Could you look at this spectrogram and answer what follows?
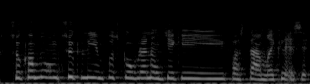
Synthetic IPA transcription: sɒ̽kʰɒ̽moŋsyɡ̥lənjemfʁɑsɡ̥o̝ːlænɔd̥ieɡ̥ifɶɐsd̥əɑ̈nd̥ʁɐkʰlæsə

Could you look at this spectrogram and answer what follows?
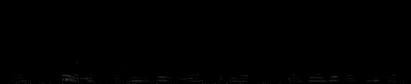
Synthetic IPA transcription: ʔɒ̽jɑ̈ɪsɡ̥ʁḭʊ̰ɐʁeɡ̥̚d̥iɡ̥æɐnəmelyð̞̰ˠiøːɐnæsɒmemeæhøːɐlyðˠb̥ɔ̽ʊsɑ̈mt͡sʰið̰ˠi

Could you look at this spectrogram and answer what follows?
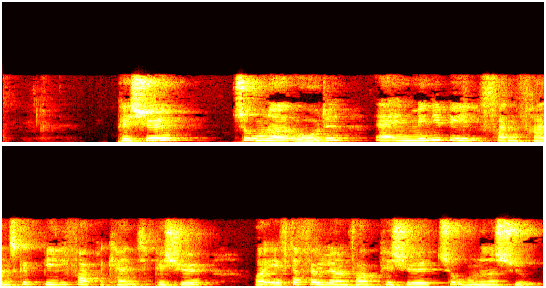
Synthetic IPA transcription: pʰeɕø | t͡sʰo̝̰ːhunɐð̞ˠɔ̽ːd̥ə | æɐe̝nminib̥ḭːlfʁɑ̈d̥enfʁɑnsɡ̥əb̥ḭːlfæ̈b̥ʁikʰæn̰d̥pʰe̝ɕø | ɒ̽ʔefd̥ɐføl̰jɐːnfɒ̽pʰe̝ɕøt͡sʰo̝̰ːɦunɐð̞ˠɒ̽syʊ̰

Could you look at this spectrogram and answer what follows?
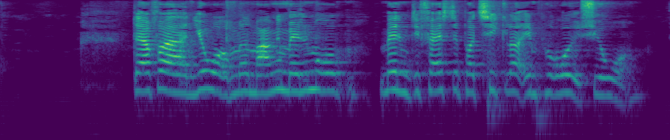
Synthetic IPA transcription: d̥æɐfɒ̽æɐe̝njo̝̰ːɐ̰meðˠmɑ̈ŋəmelm̩ʁɔ̽m̰ | mel̰m̩d̥ifæsd̥əpʰɑ̈t͡sʰiɡ̥lɐe̝npʰɒ̽ʁyðˠsjo̝̰ɐ̰

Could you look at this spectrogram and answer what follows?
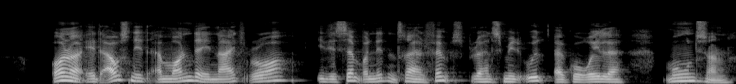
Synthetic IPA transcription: ʔɔ̽n̰ɐʔe̝d̥ɑ̈ʊsnid̥æmɒ̽nd̥ɛɪnɑ̈ɪ̰d̥ʁɔ | id̥e̝sem̰b̥ɐne̝d̥n̩t͡sʰʁɛ̰ːɐhælfem̰sb̥le̝hænsmid̥uð̞̰ˠæɡ̥o̝ʁilæmoːnsɒn

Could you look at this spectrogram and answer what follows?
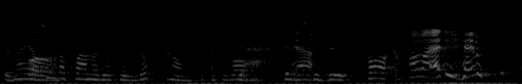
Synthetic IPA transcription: jnaɪjat͡sʰeŋɡ̥ɐɒ̽sb̥ɑ̈ːnɒd̥e̝ɒɐsɒilɔ̽fd̥hɑ̈ʊn̩sɒnælsəʋɒd̥ejæed̥ʋið̰ˠdˠʋɒʋɒæɐd̥ihen

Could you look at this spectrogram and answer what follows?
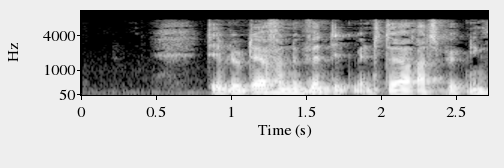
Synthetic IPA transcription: d̥e̝b̥le̝ʊd̥æɐ̰fɒ̽nøðˠʋen̰d̥id̥meensd̥ɶɐʁad̥sb̥yɡ̥̚ne̝ŋ

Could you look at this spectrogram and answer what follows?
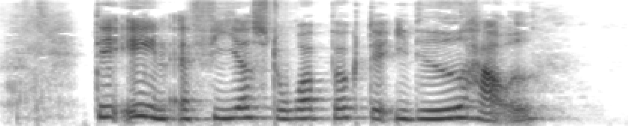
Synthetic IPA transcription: d̥e̝æɐʔe̝̰næfiːɐsd̥o̝ːɐb̥ɔ̽ɡ̥d̥əʔiʋið̩ˠəɦɑ̈ʊ̰ð̩ˠ

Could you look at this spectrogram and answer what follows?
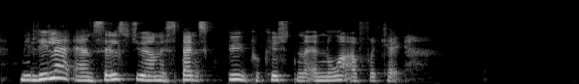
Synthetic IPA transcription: mililæʔæɐe̝nselsd̥yɐnəsb̥æn̰sɡ̥̚b̥y̰ːpʰɒ̽kʰøsd̥n̩æno̝ɐʔɑ̈fʁikʰɛ

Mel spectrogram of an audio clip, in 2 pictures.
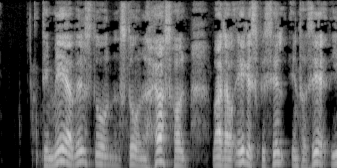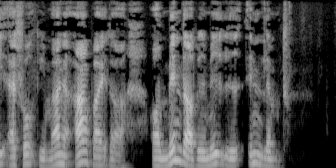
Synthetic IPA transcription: d̥e̝me̝ːɐʋelsd̥ɔ̰sd̥ɔ̰ːnəhɶɐshɒ̽l̰ʋɑ̈d̥ɒʊʔe̝ɡ̥əsb̥e̝siel̰d̥e̝nd̥ʁɐse̝̰ɐ̰d̥iæd̥fɔ̰̽ːd̥imɑ̈ŋəɑ̈ːb̥ɑ̈ɪ̰d̥ɐː | ɒ̽me̝nd̥ʁɐb̥leð̩ˠmið̰ˠləð̩ˠe̝nlem̰d̥

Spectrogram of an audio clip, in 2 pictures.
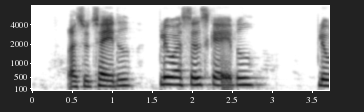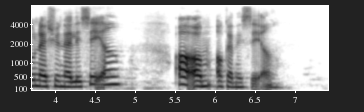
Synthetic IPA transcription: ʁɛsult͡sʰɛ̰ːd̥ð̞̩ˠ | b̥le̝ʊæselsɡ̥ɛ̰ːb̥ð̩ˠ | b̥le̝ʊnæɕo̝nælise̝̰ːɐð̞ˠ | ʔɒ̽ʔɒ̽mɒɡ̥ænise̝̰ːɐð̞ˠ

